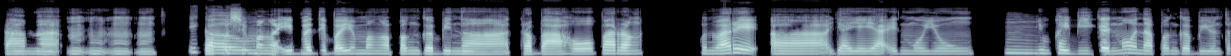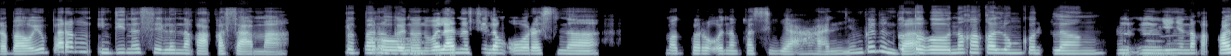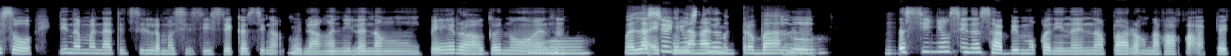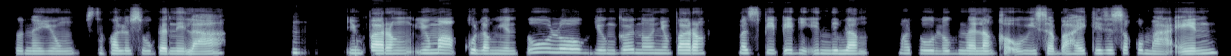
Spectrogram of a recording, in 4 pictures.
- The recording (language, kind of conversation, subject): Filipino, unstructured, Paano mo pinamamahalaan ang oras mo sa pagitan ng trabaho at pahinga?
- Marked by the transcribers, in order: other background noise; tapping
